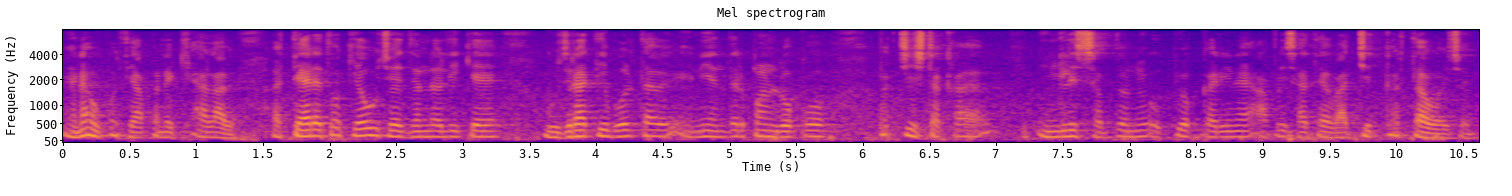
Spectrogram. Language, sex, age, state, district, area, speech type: Gujarati, male, 60+, Gujarat, Rajkot, rural, spontaneous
